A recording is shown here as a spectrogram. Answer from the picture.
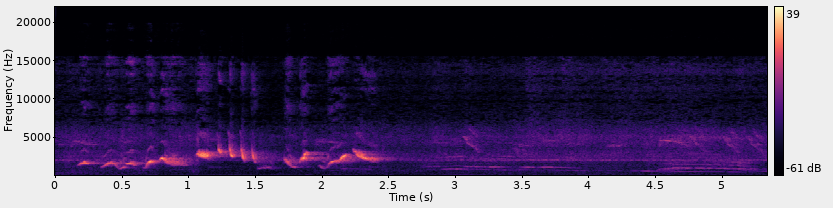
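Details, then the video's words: White-rumped shama, caged bird from Medan, Indonesia, during morning dew airing, pours out a fast burst of rich warbling notes, then falls quiet to soft drawn-out whistles. "MURAI BATU GACOR, PROSES BURUNG MURAI PENGEMBUNAN PAGI"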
